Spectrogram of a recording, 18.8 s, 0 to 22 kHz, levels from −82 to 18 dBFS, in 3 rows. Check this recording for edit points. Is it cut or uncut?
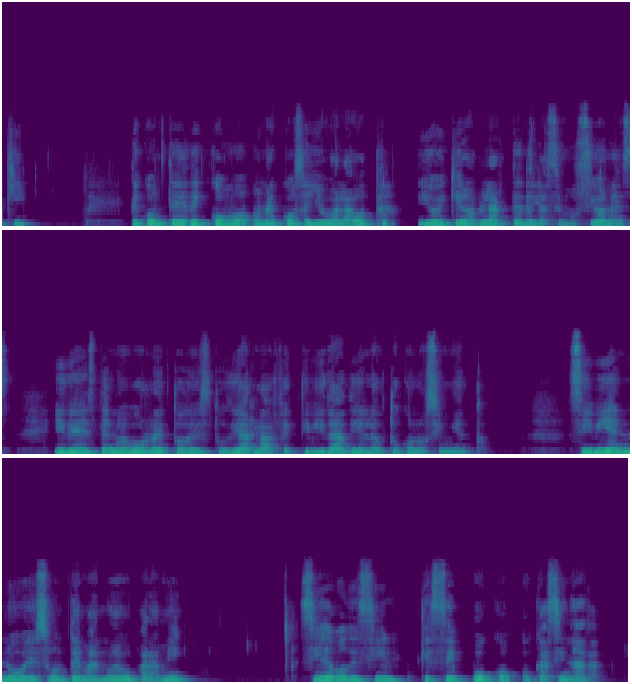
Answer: cut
